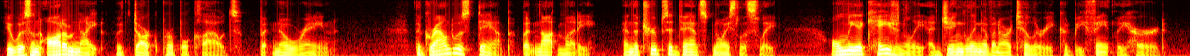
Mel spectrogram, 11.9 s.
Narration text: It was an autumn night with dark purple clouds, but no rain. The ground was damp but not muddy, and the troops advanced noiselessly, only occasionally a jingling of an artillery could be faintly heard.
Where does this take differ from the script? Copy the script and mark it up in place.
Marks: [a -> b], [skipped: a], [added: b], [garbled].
It was an autumn night with dark purple clouds, but no rain. The ground was damp but not muddy, and the troops advanced noiselessly, only occasionally a jingling of an artillery could be faintly heard.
